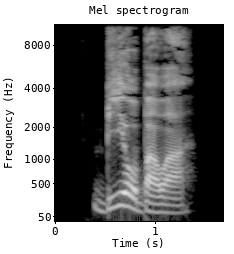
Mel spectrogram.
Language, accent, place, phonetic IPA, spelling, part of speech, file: German, Germany, Berlin, [ˈbiːoˌbaʊ̯ɐ], Biobauer, noun, De-Biobauer.ogg
- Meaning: a farmer that practices ecologically sustainable agriculture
